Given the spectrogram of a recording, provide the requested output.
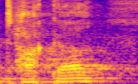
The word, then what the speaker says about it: Tucker: I'm pretty happy with my name, Tucker. I know, I hear that. It does rhyme with fucker, but so far in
